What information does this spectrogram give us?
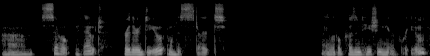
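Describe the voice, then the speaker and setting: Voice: mid-range voice, unhurried, vocal fry, breathy edge. A writing teacher from Ontario with a Canadian accent, giving an informal online workshop presentation in a conversational, explanatory way. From rural southwestern Ontario, Canada.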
